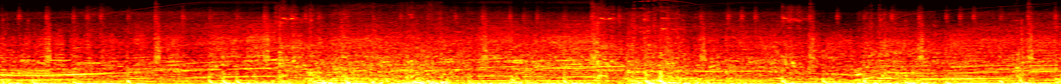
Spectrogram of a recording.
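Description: Race car engines roar continuously in The Crew Motorfest video game, with tires squealing and skidding through corners over a loud, steady mix of engine whine and road noise, no voices.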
